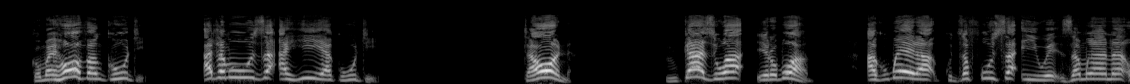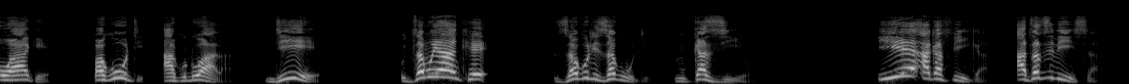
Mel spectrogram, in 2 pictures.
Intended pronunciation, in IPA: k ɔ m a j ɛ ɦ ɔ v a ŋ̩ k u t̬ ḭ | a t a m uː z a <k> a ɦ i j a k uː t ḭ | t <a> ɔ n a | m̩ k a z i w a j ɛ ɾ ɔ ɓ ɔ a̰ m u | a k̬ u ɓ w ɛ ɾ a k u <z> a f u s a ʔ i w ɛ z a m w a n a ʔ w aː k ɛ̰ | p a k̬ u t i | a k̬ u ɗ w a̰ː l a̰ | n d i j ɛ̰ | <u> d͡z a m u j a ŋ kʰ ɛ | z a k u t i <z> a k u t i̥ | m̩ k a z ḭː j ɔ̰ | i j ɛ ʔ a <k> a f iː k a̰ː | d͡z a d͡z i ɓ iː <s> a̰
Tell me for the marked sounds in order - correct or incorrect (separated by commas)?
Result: incorrect, correct, incorrect, correct, correct, correct, correct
